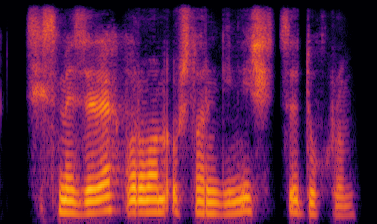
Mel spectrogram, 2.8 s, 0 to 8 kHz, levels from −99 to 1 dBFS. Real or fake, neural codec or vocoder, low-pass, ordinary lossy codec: fake; codec, 16 kHz, 1 kbps, X-Codec, WavLM features, trained on Multilingual LibriSpeech; 7.2 kHz; Opus, 64 kbps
